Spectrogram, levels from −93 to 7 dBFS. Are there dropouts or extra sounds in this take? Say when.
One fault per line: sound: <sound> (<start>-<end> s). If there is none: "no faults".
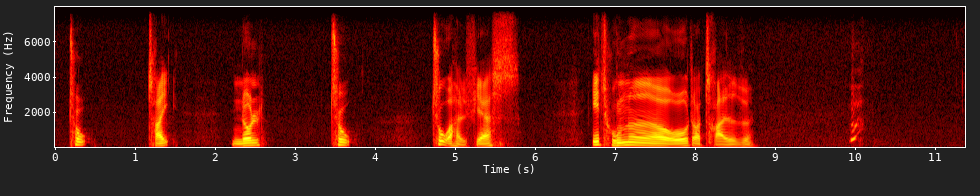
sound: laugh (9.9-10.1 s)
